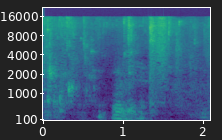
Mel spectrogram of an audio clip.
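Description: Tap water runs into a sink.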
